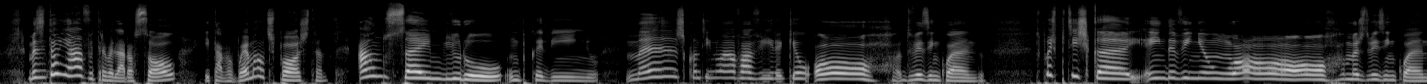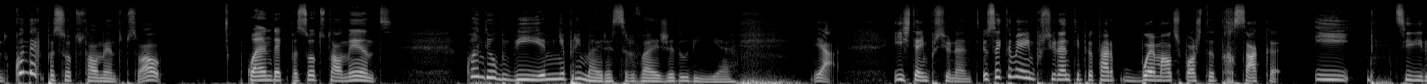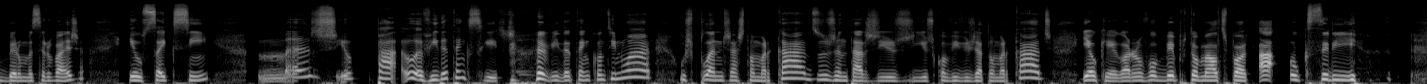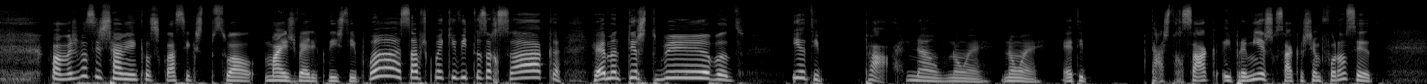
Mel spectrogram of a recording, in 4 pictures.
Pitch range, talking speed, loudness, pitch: 175-265 Hz, 185 wpm, -26 LUFS, 205 Hz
